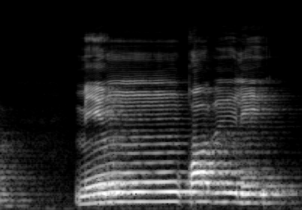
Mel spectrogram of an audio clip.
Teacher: മിൻ എന്ന സാക്കിനത്തായ നൂനിനെ ഇഖ്ഫാ ഹഖീഖി നൽകി മറച്ച് മണിക്കണം. ഖാഫിന് മുമ്പിലായതുകൊണ്ട് തഫ്ഖീമും വേണം.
